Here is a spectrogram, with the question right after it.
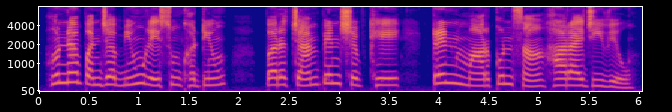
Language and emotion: Sindhi, neutral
